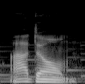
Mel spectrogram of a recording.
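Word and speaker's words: אדום: For example, red in Hebrew looks like this, and it's pronounced Adom, while blood looks like this, and is pronounced Dam.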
